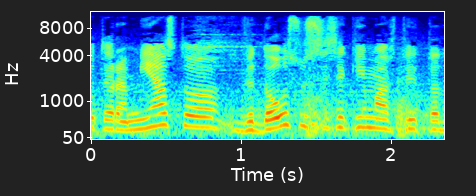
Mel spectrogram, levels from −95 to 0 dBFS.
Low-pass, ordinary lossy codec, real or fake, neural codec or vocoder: 10.8 kHz; MP3, 48 kbps; real; none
